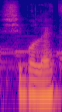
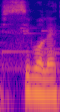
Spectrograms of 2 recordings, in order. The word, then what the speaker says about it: chibolete: respondesse que não diziam Então diga chibolete se ele dissesse a sibolete sem conseguir pronunciar corretamente a palavra prendi o noio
